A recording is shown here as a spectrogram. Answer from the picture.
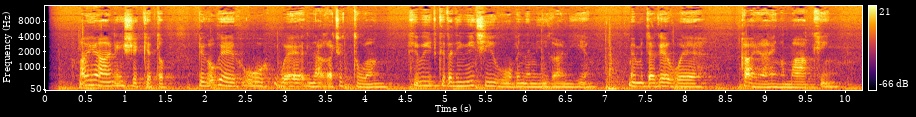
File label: Ojibwe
